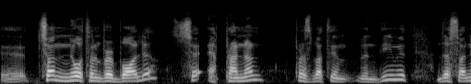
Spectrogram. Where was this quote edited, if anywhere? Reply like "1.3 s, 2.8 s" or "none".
none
